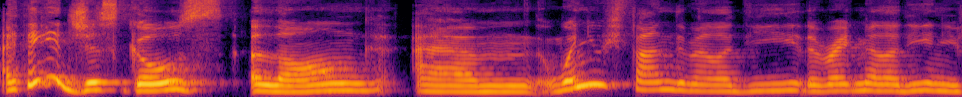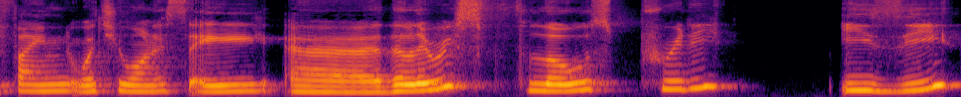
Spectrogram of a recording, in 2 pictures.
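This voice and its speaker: In a French Canadian accent, a woman speaks at a fairly slow pace with a dark, mellow tone, fairly high pitch and ordinary pitch variation against a quiet background. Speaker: singer-songwriter. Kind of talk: interview.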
